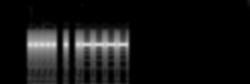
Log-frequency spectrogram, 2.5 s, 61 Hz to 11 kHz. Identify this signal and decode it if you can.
Morse code, heard as a keyed tone, about 38 wpm, 700 Hz. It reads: 5E1
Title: Three Challenging Letter-Number Combinations 40wpm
